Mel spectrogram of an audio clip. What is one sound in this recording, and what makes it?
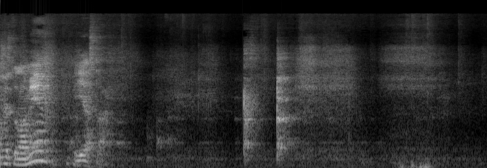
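A wooden spatula scrapes and stirs food in a frying pan.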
